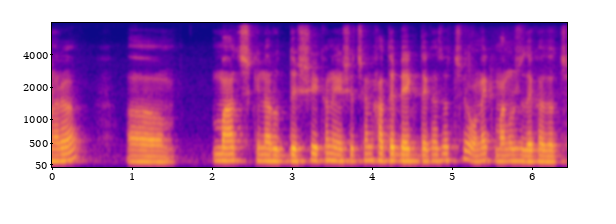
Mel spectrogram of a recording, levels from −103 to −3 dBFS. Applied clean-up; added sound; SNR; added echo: none; none; none; none.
